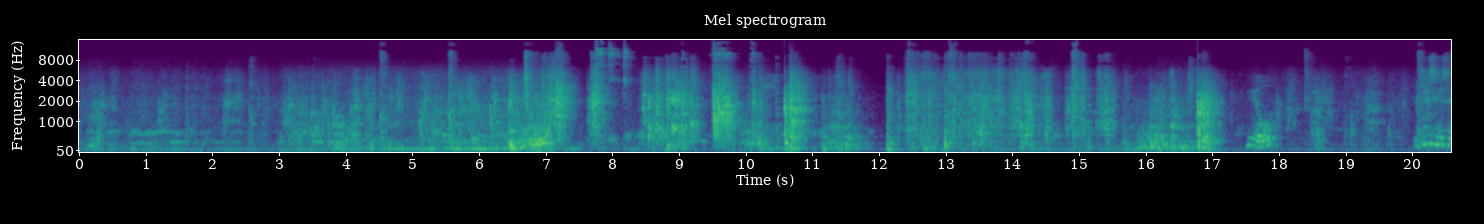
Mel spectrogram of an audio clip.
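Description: Indistinct talk mixed with a long run of rustling and clattering handling noise, over a low steady hum.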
